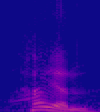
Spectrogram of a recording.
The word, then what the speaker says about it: Hayian: Comme s'il y avait un H? Oui, il y a un H devant. H-A-I. Ah oui, c'est vrai qu'il y a un H. Oui, c'est Hayan.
